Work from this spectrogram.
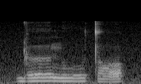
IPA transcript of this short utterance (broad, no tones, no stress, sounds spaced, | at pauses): ɖ ɵː n̪ uː t ɔ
